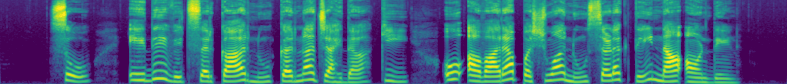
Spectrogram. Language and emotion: Punjabi, neutral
